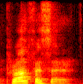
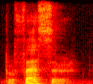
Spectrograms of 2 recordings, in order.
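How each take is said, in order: First: The stress is not on the second syllable. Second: The stress is on the second syllable. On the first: The speaker calls it wrong. "they would say professor" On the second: The speaker calls it right. "it's the second syllable that's stressed"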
